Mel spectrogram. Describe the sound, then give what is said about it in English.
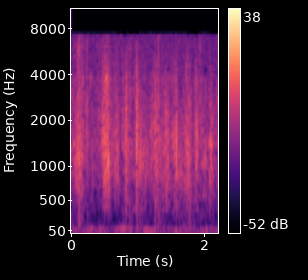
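Horses, including one named Diablo, are led uphill, their hooves clopping at an unhurried walking pace, a steady string of dull thuds and scrapes, with a low rumble underneath and no talking. “We will lead the horses up”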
